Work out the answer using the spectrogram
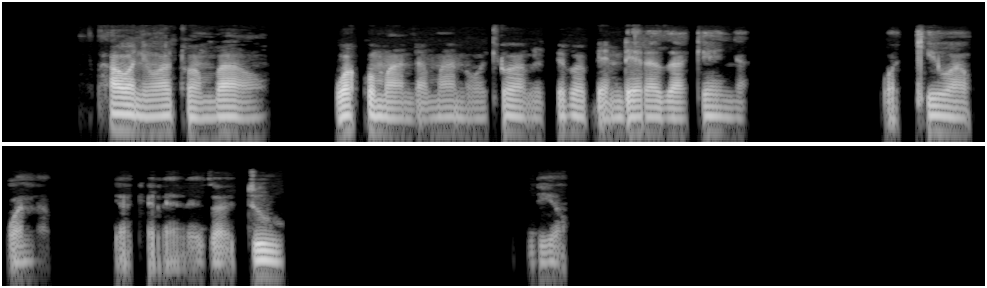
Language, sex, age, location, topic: Swahili, male, 18-24, Nakuru, government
